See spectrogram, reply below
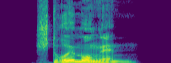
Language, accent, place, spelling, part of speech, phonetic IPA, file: German, Germany, Berlin, Strömungen, noun, [ˈʃtʁøːmʊŋən], De-Strömungen.ogg
- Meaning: plural of Strömung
